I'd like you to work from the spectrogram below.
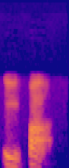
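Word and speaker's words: Ifá: We say it in Yoruba, it's ifa. So often I say fa, ifa. – Okay. – Fa, ifa. It's how I usually pronounce it.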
